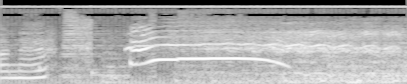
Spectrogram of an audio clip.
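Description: A horse neighing: one long whinny that starts about half a second in and falls away in pitch near the end.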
